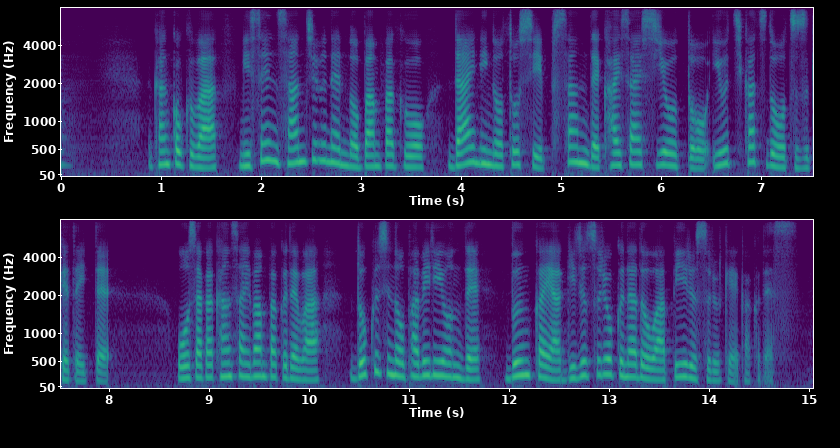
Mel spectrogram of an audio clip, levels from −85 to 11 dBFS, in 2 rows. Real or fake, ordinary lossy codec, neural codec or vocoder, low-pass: fake; none; codec, 16 kHz, about 1 kbps, DyCAST, with the encoder's durations; none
